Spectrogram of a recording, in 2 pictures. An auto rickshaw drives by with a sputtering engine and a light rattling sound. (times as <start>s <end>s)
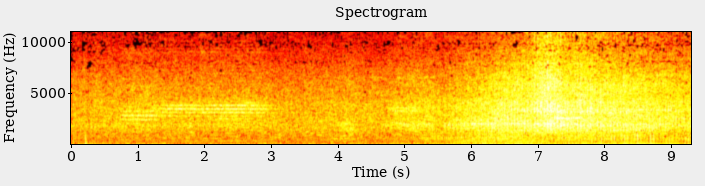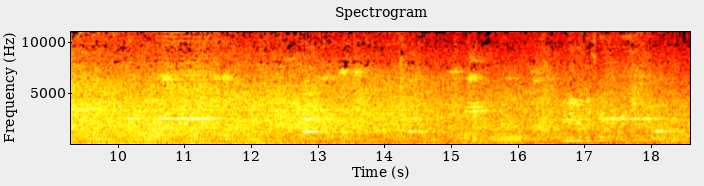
4.1s 12.0s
